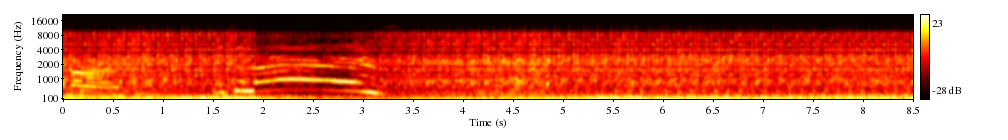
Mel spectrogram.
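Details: 1966 Ford Mustang six-cylinder barn find, unrun for 40 years, catches and settles into a steady low idle over background music after an open vacuum port was closed; runs on its own, idle still being set.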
